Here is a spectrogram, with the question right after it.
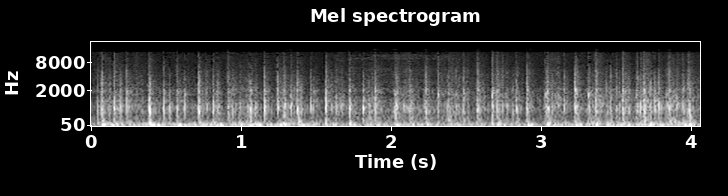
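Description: Fingertips and nails scratch and tap across the top and ears of a pink latex rubber pig-head mask worn over someone's head, so the hollow mask is filled by the wearer's head. A rapid, irregular run of short, dull, rubbery taps and scrapes, weighted low and thumpy with little brightness. Each tap dies away almost at once.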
